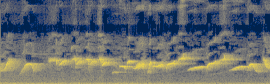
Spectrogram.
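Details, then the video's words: A very tame wambi in full song, pouring out quick whistled notes that slur up and down, packed closely into an unbroken cheerful chatter, over a faint low hum. "Wambi Gacor Super Jinak"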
